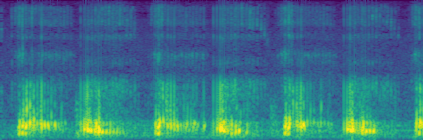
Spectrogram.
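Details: Lazy pet house cat purring, a low rhythmic rumble that swells and fades with each breath, about six cycles in quick succession, with nothing else audible.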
